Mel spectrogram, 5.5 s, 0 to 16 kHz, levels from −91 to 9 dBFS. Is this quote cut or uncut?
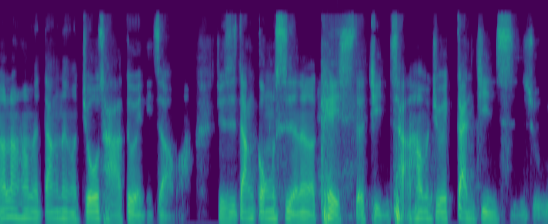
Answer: uncut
